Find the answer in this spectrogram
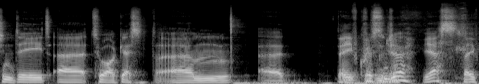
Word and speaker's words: Chrisinger: He told me it rhymes with Kissinger, his name.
